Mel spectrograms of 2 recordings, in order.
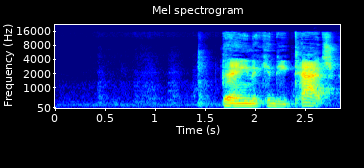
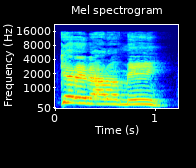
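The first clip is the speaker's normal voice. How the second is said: raised, high-pitched yell; retold yelling; 7 semitones higher, 6 dB louder than usual. Movie reviewer acting out the pregnant woman, yelling. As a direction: yell it out as her panicked plea. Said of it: "She's yelling at him".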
